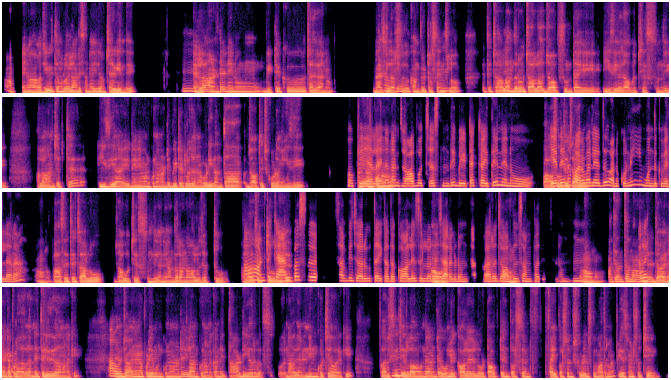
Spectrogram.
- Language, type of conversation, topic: Telugu, podcast, ముందుగా ఊహించని ఒక ఉద్యోగ అవకాశం మీ జీవితాన్ని ఎలా మార్చింది?
- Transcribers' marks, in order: tapping; in English: "బ్యాచలర్స్. కంప్యూటర్ సైన్స్‌లో"; in English: "ఈజీగా"; in English: "బిటెక్‌లో"; in English: "జాబ్"; in English: "ఈజీ"; in English: "బీటెక్"; in English: "క్యాంపస్ ప్లేస్మెంట్స్"; in English: "థర్డ్ ఇయర్"; in English: "ఎండింగ్‌కి"; in English: "ఓన్లీ"; in English: "టాప్ టెన్ పర్సెంట్ ఫైవ్ పర్సెంట్ స్టూడెంట్స్‌కి"; in English: "ప్లేస్మెంట్స్"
